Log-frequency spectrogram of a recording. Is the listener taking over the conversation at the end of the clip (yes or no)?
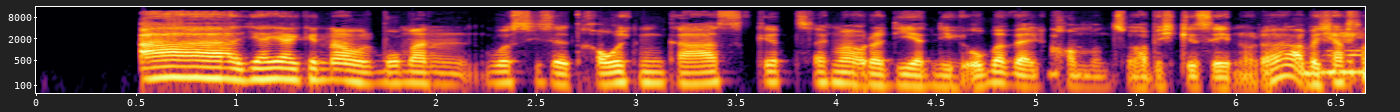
yes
